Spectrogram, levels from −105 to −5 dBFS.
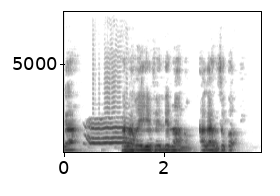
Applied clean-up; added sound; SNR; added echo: classical method WPE with log-MMSE.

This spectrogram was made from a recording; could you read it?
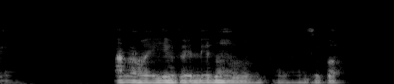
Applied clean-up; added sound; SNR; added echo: neural mask model DeepFilterNet 3.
